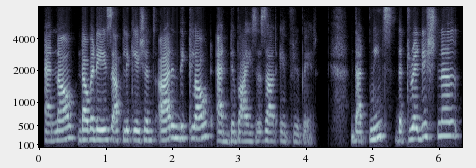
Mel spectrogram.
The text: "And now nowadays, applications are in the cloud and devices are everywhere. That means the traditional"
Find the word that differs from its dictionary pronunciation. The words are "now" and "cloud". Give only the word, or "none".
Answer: none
